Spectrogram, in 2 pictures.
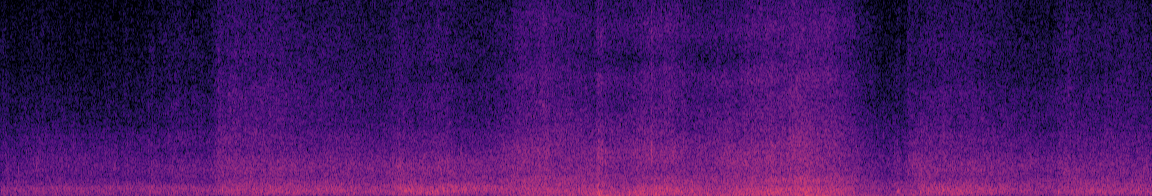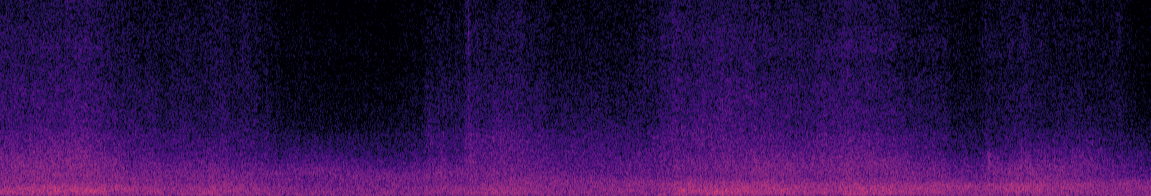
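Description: Ocean surf: a continuous rush of waves that swells and falls back every few seconds, loudest about ten seconds in.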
